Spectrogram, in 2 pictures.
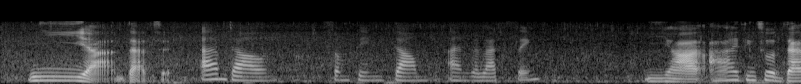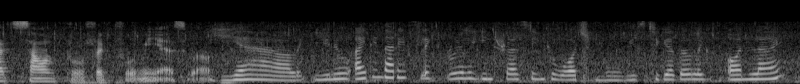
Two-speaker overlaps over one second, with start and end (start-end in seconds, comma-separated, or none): none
